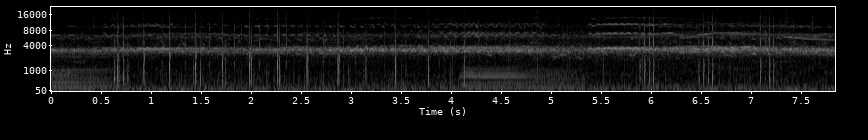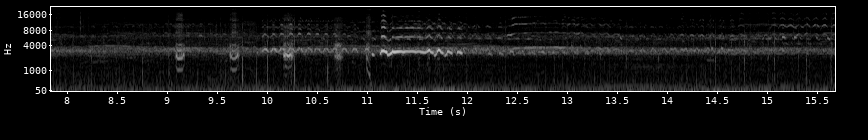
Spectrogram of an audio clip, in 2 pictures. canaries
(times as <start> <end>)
3.4 15.6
